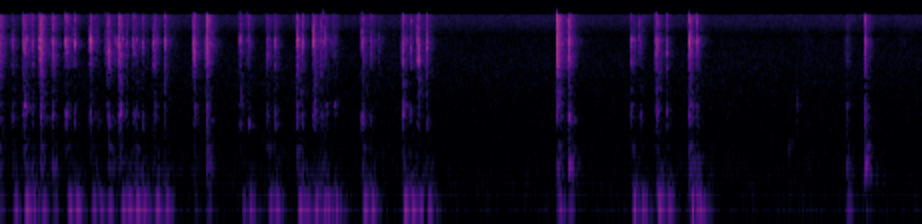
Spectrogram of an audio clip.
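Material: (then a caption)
Plastic. Fingertips with long white-painted nails tap a compact wireless keyboard with black plastic keys on a grey metal-look frame, lying flat on a wooden table. Dense runs of quick, dry clicks combine a soft low thump with bright plastic ticks. Short pauses break them up, and they thin to a few scattered taps near the end.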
